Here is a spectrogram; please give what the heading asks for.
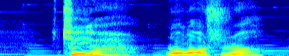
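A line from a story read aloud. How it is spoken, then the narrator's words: Regretful sigh. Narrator (Chinese): 齐剑满脸遗憾的叹了口气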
